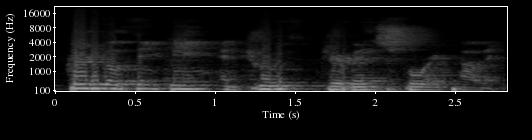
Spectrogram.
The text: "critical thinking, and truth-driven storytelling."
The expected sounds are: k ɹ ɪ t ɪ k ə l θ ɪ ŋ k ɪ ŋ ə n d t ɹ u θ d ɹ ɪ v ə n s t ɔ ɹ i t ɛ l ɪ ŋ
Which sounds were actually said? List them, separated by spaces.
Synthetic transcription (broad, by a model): k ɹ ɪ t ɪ k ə l θ ɪ ŋ k ɪ ŋ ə n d t ɹ u θ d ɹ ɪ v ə n s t ɔ ɹ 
